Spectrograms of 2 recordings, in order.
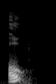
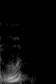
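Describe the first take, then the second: First: The name ends in a stop between t and k. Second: The name ends with a clear t sound. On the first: This is how it is said in Cambodia. "in Cambodia it's pronounced oak. It's like between a T and a K" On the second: This is how it is said in Vietnam. "in Vietnam they say oot"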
